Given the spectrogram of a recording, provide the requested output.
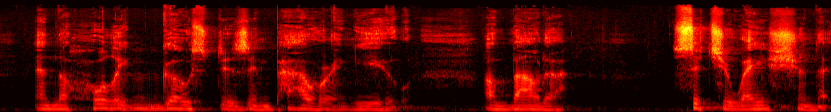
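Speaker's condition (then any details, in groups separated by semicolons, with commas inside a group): Stuttering; stuttering during sermon, deliberately slow speech; speaks slowly by necessity, stuttering can stop speech, takes slow breath, slightly changes voice; prolonged sounds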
